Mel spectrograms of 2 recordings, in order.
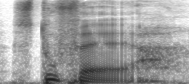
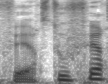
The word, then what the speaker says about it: Stouffer: Alors, je touffais, ça s'écrit, certes, je touffais, mais ça se prononce Stouffer. Stouffer, c'est le chef du village de Rêve d'Aventure.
